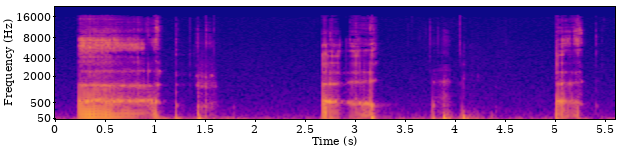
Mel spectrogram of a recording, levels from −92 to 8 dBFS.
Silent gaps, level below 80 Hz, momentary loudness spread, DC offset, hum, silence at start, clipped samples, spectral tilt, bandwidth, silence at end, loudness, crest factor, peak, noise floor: none; -30 dBFS; 16 LU; under 0.1%; none; 0.25 s; under 0.1%; -4.5 dB/octave; 17 kHz; 0.3 s; -23 LUFS; 22 dB; -2 dBFS; -53 dBFS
